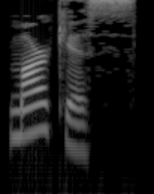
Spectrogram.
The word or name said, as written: marcas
